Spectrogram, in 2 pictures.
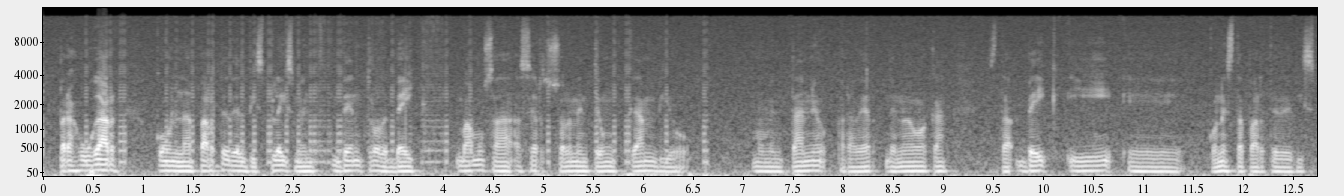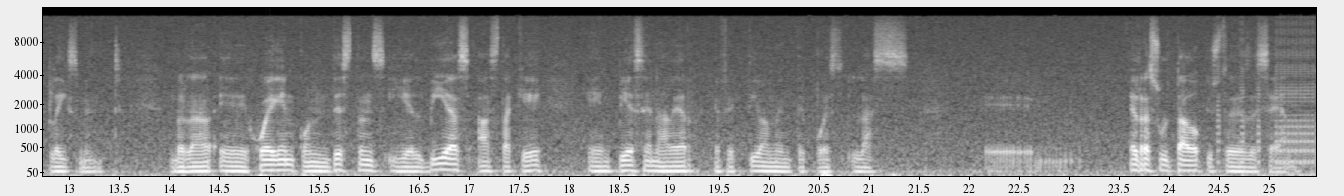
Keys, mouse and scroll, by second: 5.3 click, 6.6 click, 7.5-8.2 scroll down 3, 9.7 click, 11.5 click, 12.2-12.8 scroll down 2, 13.2-13.5 scroll down 1, 20.0-20.5 scroll down 2, 20.8-21.1 scroll down 2, 21.1-23.3 middle drag, 23.3-23.8 scroll up 4, 23.8-25.4 middle drag.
